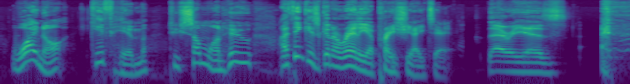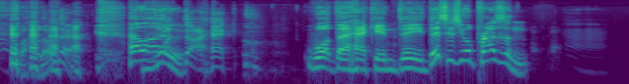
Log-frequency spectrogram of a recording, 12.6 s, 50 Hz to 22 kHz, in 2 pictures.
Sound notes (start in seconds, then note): 6.0 laughs; 7.2 gasps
